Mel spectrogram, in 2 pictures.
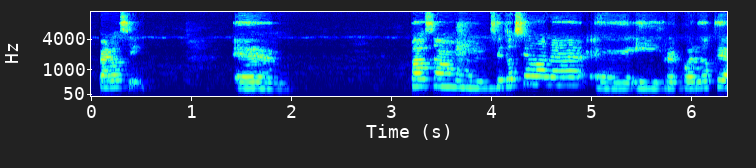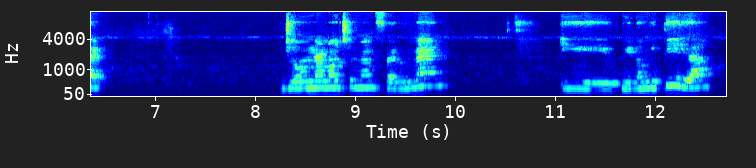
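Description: A woman's voice: fairly high pitch, darkish tone, reverberant, low-quality recording. A nineteen-year-old woman from the Republic, hosting a podcast and giving a personal faith testimony in a reflective, slightly unsure way while facing a camera. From Dominican Republic. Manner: unhurried, reflective, a little unsure. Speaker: podcast host.

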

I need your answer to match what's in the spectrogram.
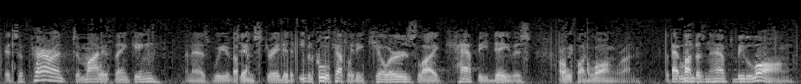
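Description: A man's voice: on the low side, sing-song, a little fast, few pauses, a bit bright. An American man giving an earnest, oratorical scripted moral address on old-time radio. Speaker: actor giving closing address. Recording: noisy vintage radio recording.

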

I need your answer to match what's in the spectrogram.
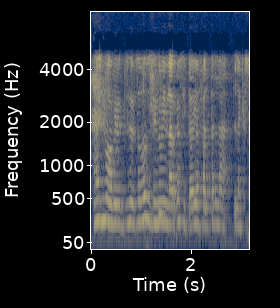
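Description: A woman's voice: mid-range voice, fast talker. A young woman with a Mexican accent, telling a story in casual, laughing chat. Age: young adult. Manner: animated, laughing, slangy. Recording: roomy, slightly dull recording.

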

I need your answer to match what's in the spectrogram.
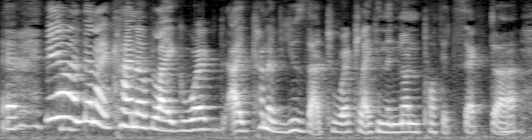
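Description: A young woman from Uganda chats as an interview guest over an online call. Her talk is relaxed and conversational, with many fillers and easy laughter. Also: medium pitch, moderate pace, rough recording.

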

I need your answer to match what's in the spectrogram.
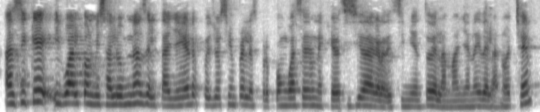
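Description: A woman's voice: medium pitch, fairly even intonation, fairly quick, darkish tone. A woman hosting a motivational live stream, encouraging viewers and reading out their comments. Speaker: live stream host and coach.

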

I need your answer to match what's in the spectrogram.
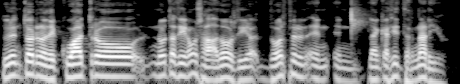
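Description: A male host in a casual interview chat, mostly giving brief agreeing replies with a few quick follow-ups, heard over roomy remote call audio. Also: on the high side, fairly even intonation, clean studio sound.

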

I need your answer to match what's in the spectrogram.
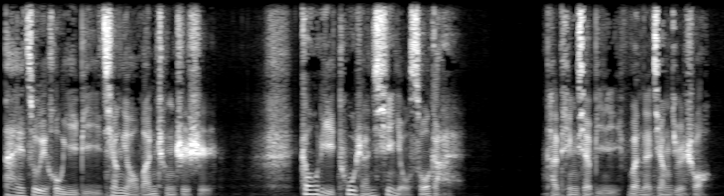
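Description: A man narrating a storybook tale in an expressive, dramatic way. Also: rumbling low, moderate pace.

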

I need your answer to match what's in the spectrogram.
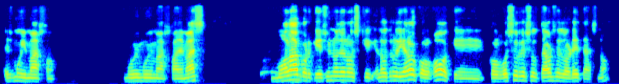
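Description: A man's voice: fairly high pitch, fairly quick, no room sound. A man with a Spanish accent from Spain chatting casually and colloquially about sports, offering his opinions.

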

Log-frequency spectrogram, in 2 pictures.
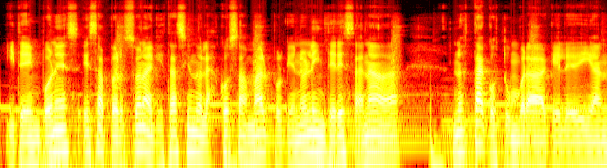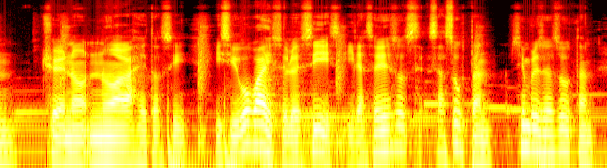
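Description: A man with a Buenos Aires accent telling a story casually on a podcast, animated and acting out what people said. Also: on the low side, brisk, faint music behind. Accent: Argentine, Buenos Aires. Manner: animated, acts out the dialogue of people in his story. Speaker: podcast host.

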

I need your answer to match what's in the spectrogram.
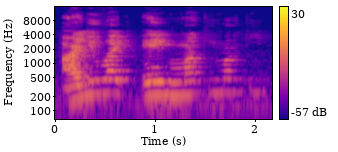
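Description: A player in a tabletop game, playful and quick to laugh. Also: mid-range voice, fairly even intonation, bright, forceful tone, roomy sound. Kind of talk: casual tabletop play.

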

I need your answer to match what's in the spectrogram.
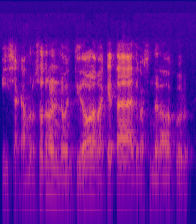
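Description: A man's voice: fairly low pitch, very fast, a bit bright. Rambling man, muffled sound. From Seville, Spain. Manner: rambling, tags lines with "¿sabes?". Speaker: early hip hop artist. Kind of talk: casual anecdote-telling.

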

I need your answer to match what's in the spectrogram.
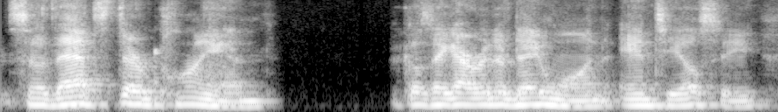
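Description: A man's voice: medium pitch, normal speed. A man on a podcast telling wrestling stories in casual chat, swearing freely and mimicking other people. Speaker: podcast co-host.

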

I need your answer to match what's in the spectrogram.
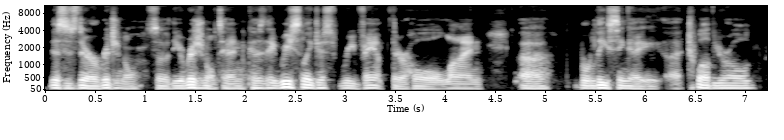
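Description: A low-voiced man chatting casually on a podcast, spinning animated stories and slipping into the voices of the people in them. The sound is dry and close, with no room around him. His talk rambles easily, full of asides. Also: a little fast, no echo. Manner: animated storyteller, acts out quoted voices. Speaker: podcast co-host. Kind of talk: casual chat.

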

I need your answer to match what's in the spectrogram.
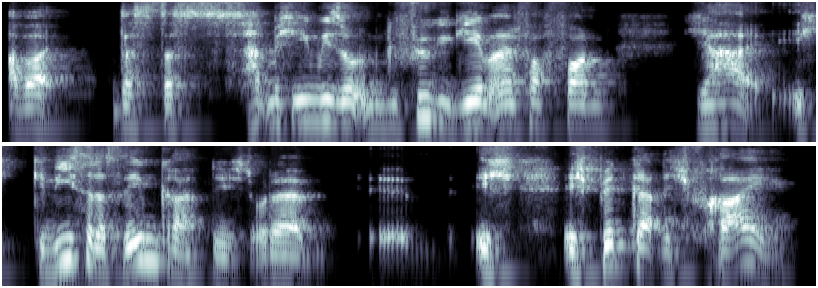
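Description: A man's voice: fairly high pitch, moderate pace. A German-born man, a singer, talking earnestly and hesitantly in a casual interview, with many fillers and restarts, heard over a video call.

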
